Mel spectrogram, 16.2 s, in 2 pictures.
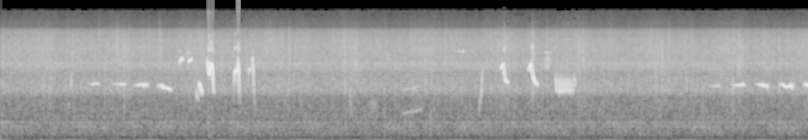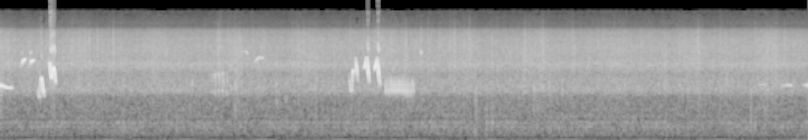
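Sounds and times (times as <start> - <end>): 
nightingale singing: 0.7 - 2.6, 3.5 - 5.8, 7.1 - 8.7, 11.6 - 12.3.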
